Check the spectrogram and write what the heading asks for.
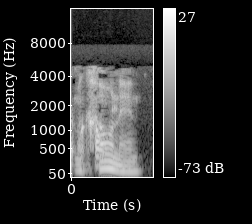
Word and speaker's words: Lil Yachty: I hope I said that right. I hate saying his name. Ugly God. – McConan. – Ugly God. Yeah, Makanin or McConan. – Yeah, McConan.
